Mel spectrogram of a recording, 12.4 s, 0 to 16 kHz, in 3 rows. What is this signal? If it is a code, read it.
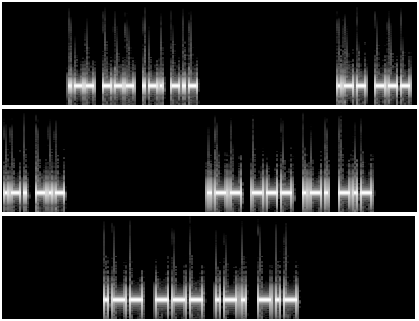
Morse code, heard as a keyed tone, about 37 wpm, 700 Hz. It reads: WORK WORK WORK WORK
